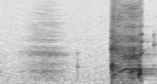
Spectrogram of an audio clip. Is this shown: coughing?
yes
